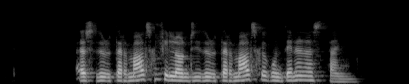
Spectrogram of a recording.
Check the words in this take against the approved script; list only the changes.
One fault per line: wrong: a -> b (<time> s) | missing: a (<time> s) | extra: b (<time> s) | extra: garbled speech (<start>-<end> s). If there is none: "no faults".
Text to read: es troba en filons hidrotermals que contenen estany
wrong: troba -> hidrotermals (1.0 s)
